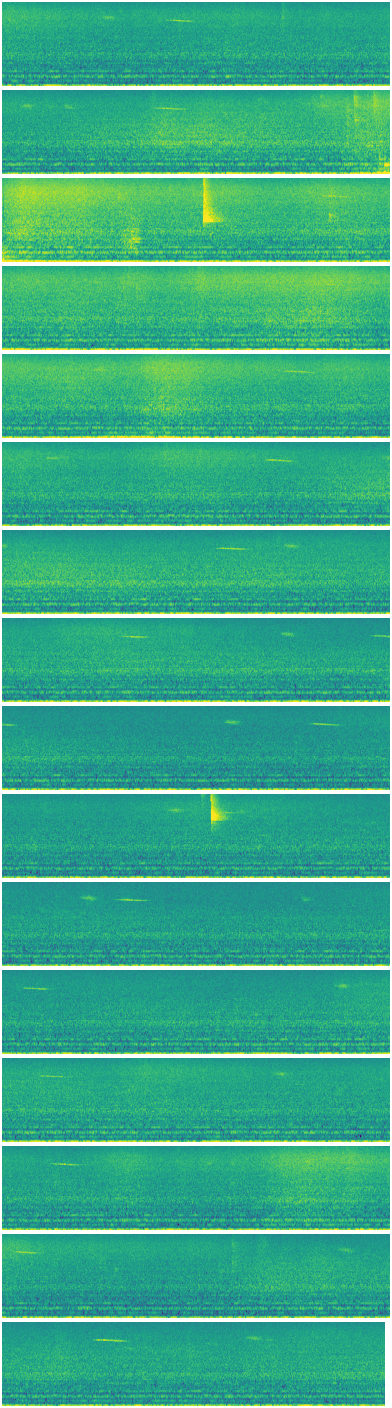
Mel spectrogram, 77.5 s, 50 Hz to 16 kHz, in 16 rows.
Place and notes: Luttons, UK - empty water butt ...
empty water butt ... cleaned out water butt previous day ... gale was approaching so suspended lavalier mics inside ... some bangs and clangs and windblast ... bird song and calls from chaffinch ... house sparrow ... blackbird ... wren ... song thrush ...
Malton, UK, 16 June 2018, 05:00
